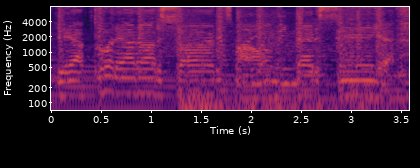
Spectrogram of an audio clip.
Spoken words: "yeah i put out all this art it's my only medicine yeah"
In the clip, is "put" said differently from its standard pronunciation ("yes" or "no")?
no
